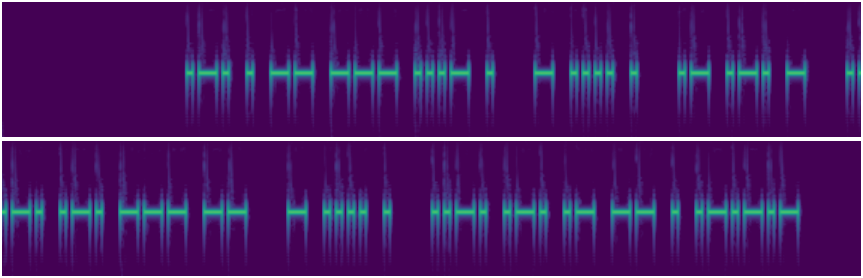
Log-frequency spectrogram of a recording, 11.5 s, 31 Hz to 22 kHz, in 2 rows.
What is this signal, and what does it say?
Morse code, heard as a keyed tone, about 29 wpm, 700 Hz. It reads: REMOVE THE ART FROM THE FRAME.
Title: Sentences from Top 1000 Words - Review Part 6 - 30wpm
